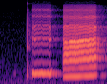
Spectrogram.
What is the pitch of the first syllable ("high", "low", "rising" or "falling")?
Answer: high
